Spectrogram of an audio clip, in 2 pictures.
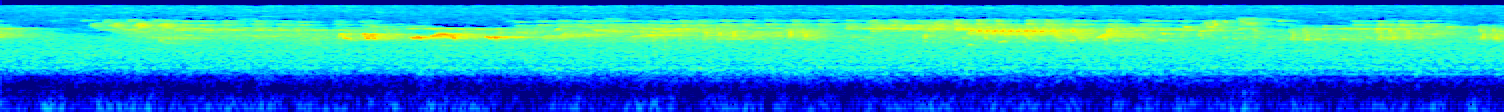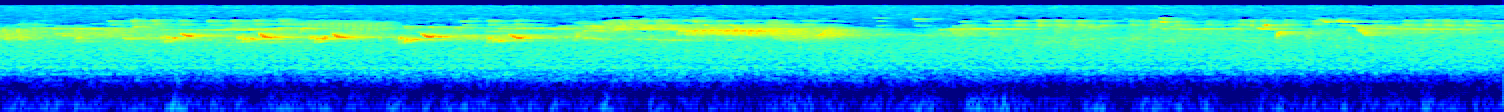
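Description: Birds chirping and singing in bursts of quick, short notes over a steady outdoor hiss.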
